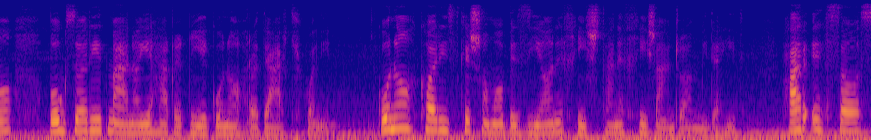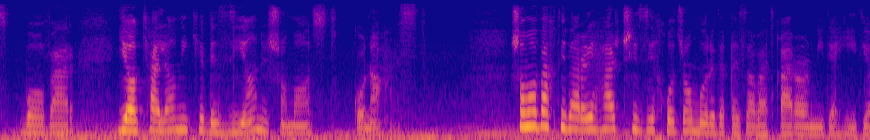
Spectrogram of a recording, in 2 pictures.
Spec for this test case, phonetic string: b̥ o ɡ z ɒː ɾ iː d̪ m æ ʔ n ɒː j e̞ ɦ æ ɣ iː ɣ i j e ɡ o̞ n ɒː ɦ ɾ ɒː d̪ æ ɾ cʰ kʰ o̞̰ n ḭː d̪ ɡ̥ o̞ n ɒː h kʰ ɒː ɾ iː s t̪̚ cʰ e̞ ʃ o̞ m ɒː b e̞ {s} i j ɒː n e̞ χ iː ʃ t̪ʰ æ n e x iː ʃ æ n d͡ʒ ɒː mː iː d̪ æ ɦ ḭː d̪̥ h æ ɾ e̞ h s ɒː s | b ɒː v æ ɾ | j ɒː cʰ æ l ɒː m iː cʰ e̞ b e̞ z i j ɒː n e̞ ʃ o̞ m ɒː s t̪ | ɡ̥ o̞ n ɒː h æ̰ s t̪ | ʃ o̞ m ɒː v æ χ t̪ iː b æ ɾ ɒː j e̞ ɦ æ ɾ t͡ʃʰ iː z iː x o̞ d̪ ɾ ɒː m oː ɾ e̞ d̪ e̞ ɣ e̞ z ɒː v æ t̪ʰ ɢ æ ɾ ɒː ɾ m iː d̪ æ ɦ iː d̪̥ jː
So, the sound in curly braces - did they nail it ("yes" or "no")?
no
